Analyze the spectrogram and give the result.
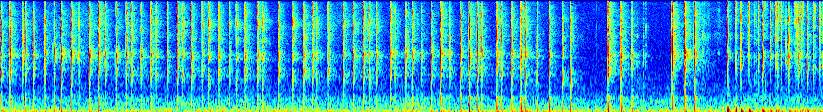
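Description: Fingernails and fingertips tap rapidly on the body of a hand-sized, hollow, clear plastic spray bottle with a black trigger head, held close to the mic with liquid inside. The result is a dense run of quick, dry, bright clicks that stop instantly, with a brief lull around the six-second mark before the tapping picks up again.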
